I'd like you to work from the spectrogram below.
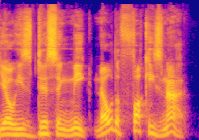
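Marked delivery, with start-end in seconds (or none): none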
